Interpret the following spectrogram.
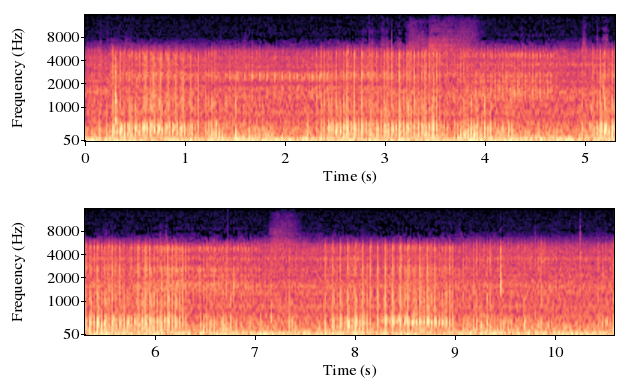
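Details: Loud purring from a young kitten, meant as a soothing relaxation session in a room; continuous low rumble pulsing in breath-like waves about every one and a half seconds.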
